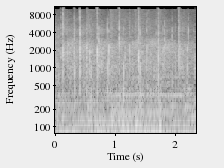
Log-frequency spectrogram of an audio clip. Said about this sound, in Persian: خواهش میکنم تشویق کنید مهمونمون رو. خانم ها آقایان،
